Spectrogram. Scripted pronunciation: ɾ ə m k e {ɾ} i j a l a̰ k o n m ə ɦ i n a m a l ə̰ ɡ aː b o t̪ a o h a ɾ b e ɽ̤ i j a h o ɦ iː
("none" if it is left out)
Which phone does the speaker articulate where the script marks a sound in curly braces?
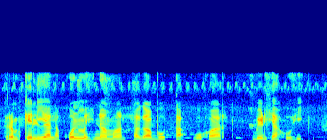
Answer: l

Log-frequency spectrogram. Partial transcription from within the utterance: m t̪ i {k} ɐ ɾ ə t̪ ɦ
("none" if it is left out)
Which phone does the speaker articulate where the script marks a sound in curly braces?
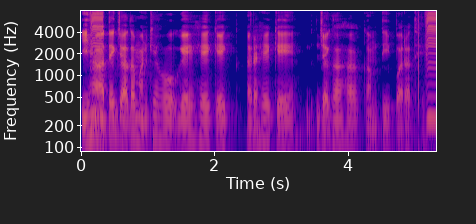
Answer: p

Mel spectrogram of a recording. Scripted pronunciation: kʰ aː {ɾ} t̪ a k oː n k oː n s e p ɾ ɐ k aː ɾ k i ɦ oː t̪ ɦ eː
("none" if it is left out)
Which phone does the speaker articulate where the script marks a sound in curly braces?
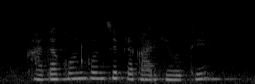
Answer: none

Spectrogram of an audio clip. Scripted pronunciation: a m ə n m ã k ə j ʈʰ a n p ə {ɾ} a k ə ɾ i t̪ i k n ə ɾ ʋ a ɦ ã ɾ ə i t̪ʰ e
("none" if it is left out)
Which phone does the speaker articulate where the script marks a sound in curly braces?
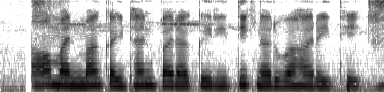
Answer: ɾ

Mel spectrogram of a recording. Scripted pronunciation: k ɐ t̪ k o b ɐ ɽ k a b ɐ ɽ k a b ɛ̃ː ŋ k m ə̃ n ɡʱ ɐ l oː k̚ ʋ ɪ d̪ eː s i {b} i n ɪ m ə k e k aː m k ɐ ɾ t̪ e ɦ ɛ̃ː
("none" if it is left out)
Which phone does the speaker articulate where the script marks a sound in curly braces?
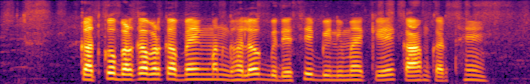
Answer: b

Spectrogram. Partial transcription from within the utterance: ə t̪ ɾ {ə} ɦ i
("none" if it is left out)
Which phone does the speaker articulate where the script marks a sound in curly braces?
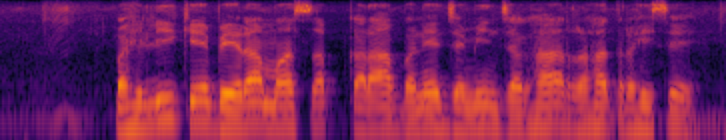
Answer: ə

